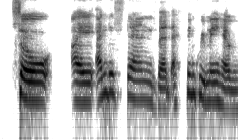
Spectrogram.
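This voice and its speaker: In a Zimbabwean accent, a woman speaks at a fairly low pitch with a dry, close sound and no echo. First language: Shona. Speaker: author and publisher. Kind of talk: panel talk.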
